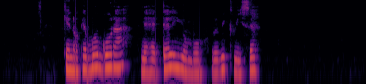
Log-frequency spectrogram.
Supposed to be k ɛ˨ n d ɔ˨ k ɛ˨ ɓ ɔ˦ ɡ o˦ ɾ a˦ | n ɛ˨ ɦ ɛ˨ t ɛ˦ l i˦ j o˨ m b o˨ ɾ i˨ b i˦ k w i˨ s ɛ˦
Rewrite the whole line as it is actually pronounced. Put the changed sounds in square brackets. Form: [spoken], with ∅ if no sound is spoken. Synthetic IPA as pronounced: k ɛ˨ n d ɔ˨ k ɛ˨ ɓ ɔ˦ ɡ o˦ ɾ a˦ | n ɛ˨ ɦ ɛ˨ t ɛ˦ l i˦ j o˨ m b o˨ ɾ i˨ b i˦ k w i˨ s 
